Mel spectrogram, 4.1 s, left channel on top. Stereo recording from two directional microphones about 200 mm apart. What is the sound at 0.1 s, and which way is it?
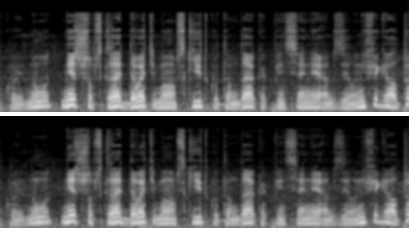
Speech, 15° left (ahead or behind).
